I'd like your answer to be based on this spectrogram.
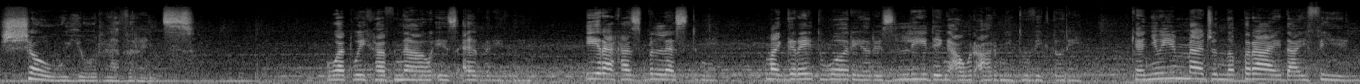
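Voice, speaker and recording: Brief: imperious zealot woman, played by an actress, slow, grandiose, reverent, music underneath. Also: mid-range voice, close to an everyday voice. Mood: reverent, exultant. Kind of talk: dramatic video game acting.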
